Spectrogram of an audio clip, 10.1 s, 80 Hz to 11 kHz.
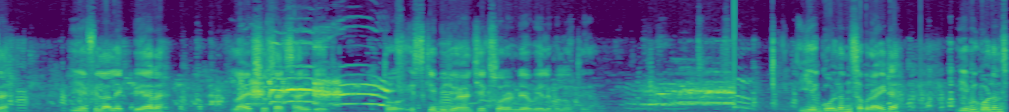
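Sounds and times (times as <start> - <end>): rooster crowing: 2.5 - 4.0, 6.3 - 7.6.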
